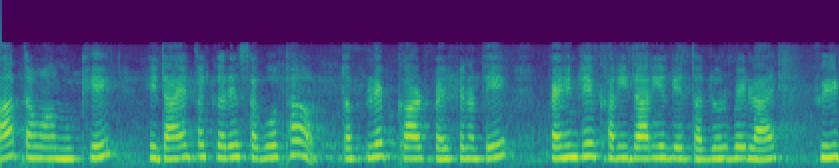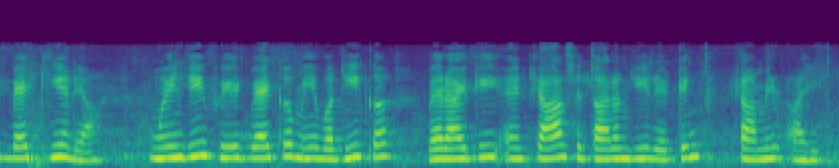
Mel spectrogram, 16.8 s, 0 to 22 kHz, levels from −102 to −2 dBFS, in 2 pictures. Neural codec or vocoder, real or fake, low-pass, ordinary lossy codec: codec, 16 kHz, 4 kbps, X-Codec, WavLM features, trained on Multilingual LibriSpeech; fake; 7.2 kHz; none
